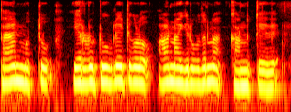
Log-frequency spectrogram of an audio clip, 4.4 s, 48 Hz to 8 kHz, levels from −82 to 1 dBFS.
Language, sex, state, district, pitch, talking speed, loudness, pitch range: Kannada, male, Karnataka, Bangalore, 180 Hz, 125 wpm, -13 LUFS, 175-190 Hz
